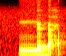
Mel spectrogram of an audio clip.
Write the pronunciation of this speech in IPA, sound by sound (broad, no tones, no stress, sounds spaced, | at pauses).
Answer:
nː ə ɦ ə ħ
